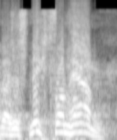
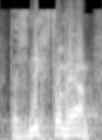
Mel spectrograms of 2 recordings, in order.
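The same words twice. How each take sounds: First: Stern rebuke. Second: Said in the usual way. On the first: Retold or imitated. Rebuking a sister in church.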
